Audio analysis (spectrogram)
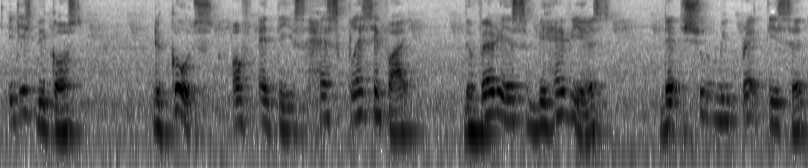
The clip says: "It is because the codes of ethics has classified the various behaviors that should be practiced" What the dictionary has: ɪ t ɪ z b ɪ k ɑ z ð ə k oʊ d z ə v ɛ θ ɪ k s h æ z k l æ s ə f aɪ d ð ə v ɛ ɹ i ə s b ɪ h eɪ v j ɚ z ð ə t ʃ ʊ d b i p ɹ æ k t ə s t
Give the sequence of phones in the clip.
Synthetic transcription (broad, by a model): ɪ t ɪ s b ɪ k ɑ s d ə k oʊ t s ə f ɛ t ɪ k s h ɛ s k l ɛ s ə f aɪ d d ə v ɛ ɹ i ə s b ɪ h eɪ v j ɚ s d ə t ʃ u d b i p ɹ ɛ k t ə s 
